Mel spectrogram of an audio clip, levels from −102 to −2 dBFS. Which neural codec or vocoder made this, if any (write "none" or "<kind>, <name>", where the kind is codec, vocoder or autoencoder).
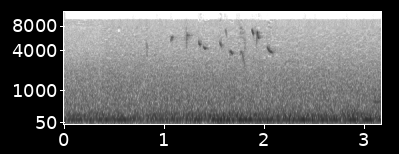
none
